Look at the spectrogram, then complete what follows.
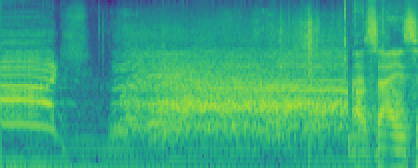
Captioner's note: yelling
